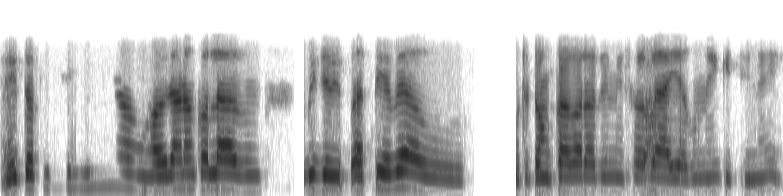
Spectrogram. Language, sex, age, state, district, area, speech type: Odia, female, 60+, Odisha, Gajapati, rural, conversation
